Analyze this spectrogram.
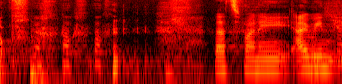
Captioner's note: laughing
